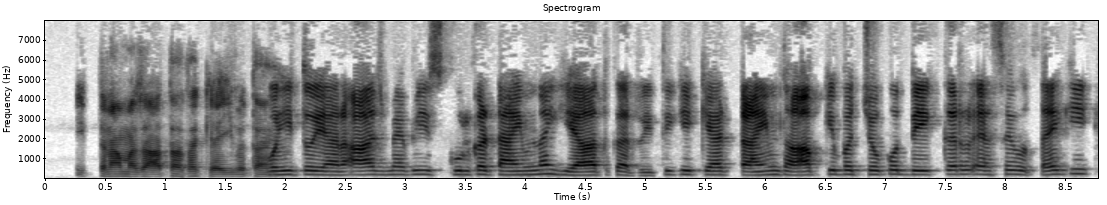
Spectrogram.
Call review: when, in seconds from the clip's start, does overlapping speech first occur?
none

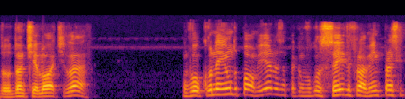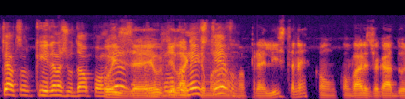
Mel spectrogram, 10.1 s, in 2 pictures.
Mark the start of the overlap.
6.4 s

